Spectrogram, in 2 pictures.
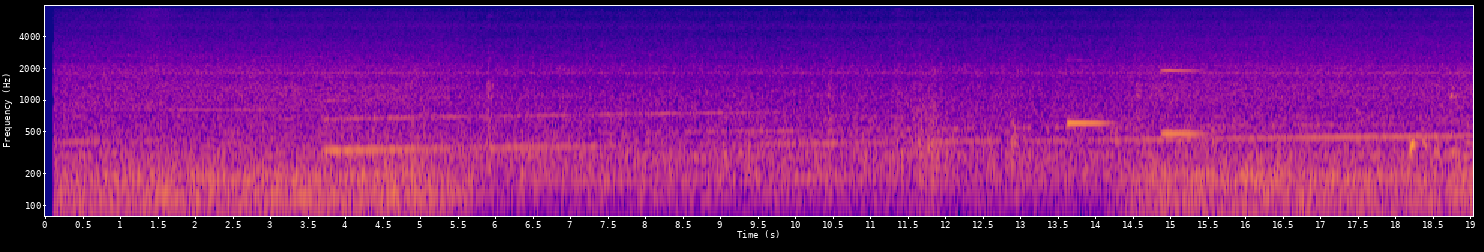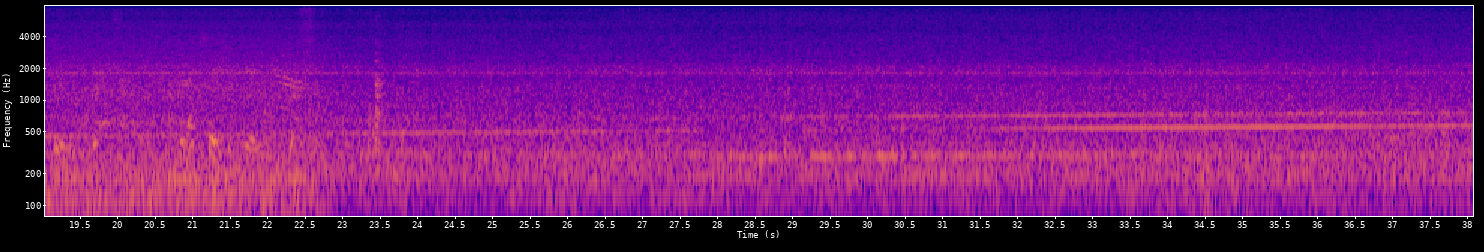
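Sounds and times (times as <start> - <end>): train rumble and rail noise: 0.1 - 38.0
brief high tones: 13.6 - 15.6.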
